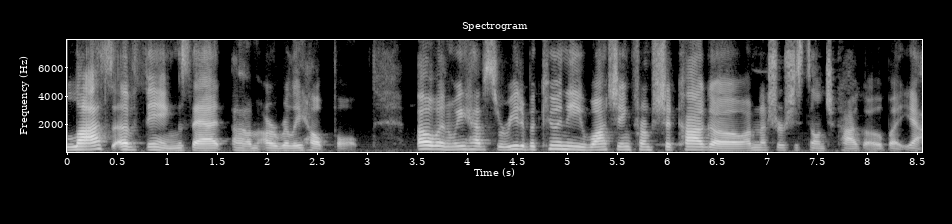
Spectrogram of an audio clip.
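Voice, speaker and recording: On a very clean recording with a silent background, a woman with an ordinary speaking voice and medium pitch talks at a moderate pace with lively intonation and big swings in loudness. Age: 50s. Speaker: doctor hosting a hormone health Q&A. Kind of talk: live Q&A answering viewer comments. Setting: livestream on YouTube and TikTok. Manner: conversational with frequent fillers.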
